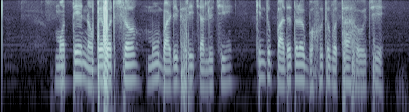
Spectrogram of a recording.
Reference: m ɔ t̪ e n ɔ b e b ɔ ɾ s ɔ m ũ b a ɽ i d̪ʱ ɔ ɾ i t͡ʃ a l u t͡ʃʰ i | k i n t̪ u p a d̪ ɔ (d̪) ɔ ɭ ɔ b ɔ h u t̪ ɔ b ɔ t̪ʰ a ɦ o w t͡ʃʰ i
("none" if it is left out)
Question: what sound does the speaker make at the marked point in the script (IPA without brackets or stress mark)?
t̪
